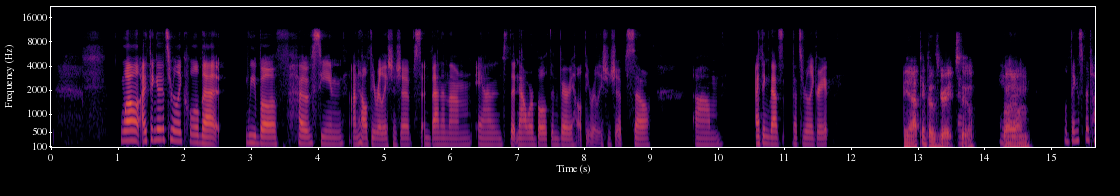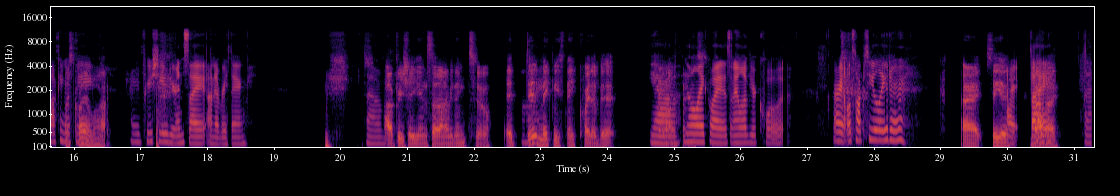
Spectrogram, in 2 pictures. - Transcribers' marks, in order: tapping; other background noise; chuckle; chuckle; chuckle; laughing while speaking: "bye"
- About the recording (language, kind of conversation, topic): English, unstructured, What are some emotional or practical reasons people remain in relationships that aren't healthy for them?
- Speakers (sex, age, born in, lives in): female, 40-44, United States, United States; male, 20-24, United States, United States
